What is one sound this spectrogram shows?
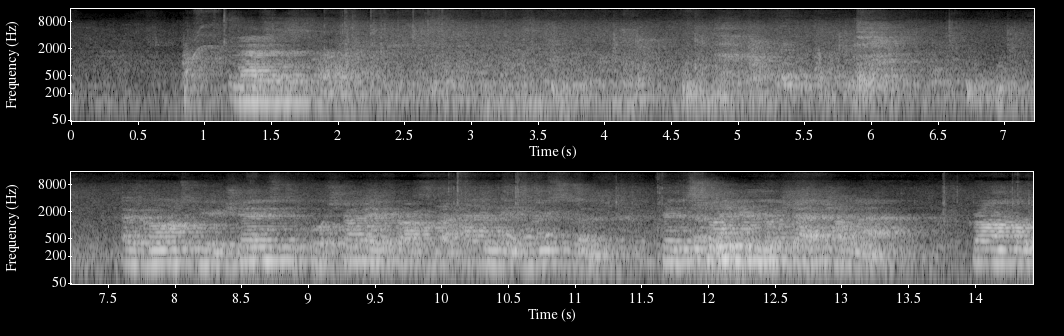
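A man chants through a microphone in a large echoing hall.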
